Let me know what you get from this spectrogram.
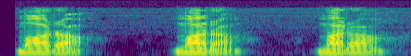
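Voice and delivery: fast 멀어 멀어; rapid repetition. Shown as a demonstration. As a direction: rattle off 멀어 quickly. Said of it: "rapid drill".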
